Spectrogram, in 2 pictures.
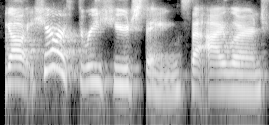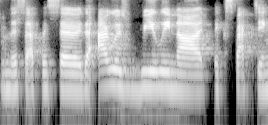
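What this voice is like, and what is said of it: Southern American accent. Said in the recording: “my Southern accent ... You redneck”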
